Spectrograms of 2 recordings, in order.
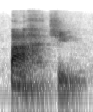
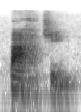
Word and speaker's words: parte: Você parte. Pronunciation tip. When the word ends in I, in E, letra E, the pronunciation is I. Parte.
